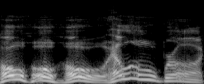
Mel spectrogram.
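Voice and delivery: put-on drawn-out, big delivery with Southern accent showing. Retelling a father phoning his son as Santa, in Santa voice with Southern accent showing. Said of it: "dad tried to mask that Southern accent".

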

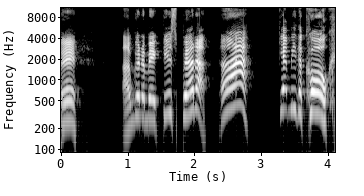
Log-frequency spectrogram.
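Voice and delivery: put-on very loud, high-pitched Midwest accent in a dad voice. Imitating a father improving good wine: imitating father with Midwest accent. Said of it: "Why is everybody from the Midwest now".

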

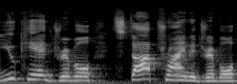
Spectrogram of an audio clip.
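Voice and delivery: mock high-pitched scream. Retelling a break at training camp practice: imitating someone screaming. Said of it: "he just started screaming at him".

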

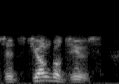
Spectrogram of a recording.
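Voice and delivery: hushed, half-whispered stage whisper. Retelling what someone said at the side of the stage: imitating a half-whisper. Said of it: "just kinda whispers".

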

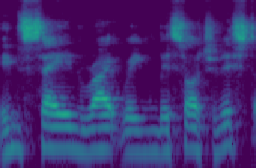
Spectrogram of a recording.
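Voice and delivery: ordinary delivery

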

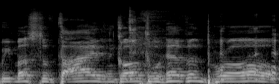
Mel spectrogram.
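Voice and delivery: put-on Austrian accent. Asked to say a line like Schwarzenegger: Schwarzenegger impression, Austrian accent. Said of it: "Say it in the Schwarzenegger thing".

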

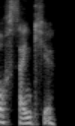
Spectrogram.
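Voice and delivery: modest, meek, self-effacing, most humble gratitude. Retelling how a woman praised them, the speaker recalls answering with a retelling of a humble thank-you. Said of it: "in my most humble voice".

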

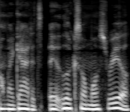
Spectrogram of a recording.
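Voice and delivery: put-on thrilled, worked-up, all-excited outburst. Retelling a character's reaction in the holodeck: imitating excited speech. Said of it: "all excited about what's going on".

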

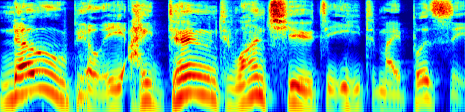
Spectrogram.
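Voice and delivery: play-acted, very drawn-out, slow, theatrical delivery. Retelling what a woman suddenly said to the speaker: imitating a performative way of speaking. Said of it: "she just goes in a very performative kind of way".

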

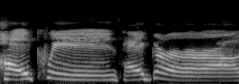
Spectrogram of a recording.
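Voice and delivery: put-on campy delivery. Imitating a paid video greeting: imitating his campy greeting. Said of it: "He's like".

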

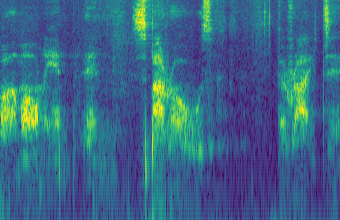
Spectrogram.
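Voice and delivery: private, breathy, hushed, very quiet whisper. Retelling what a nephew whispered once everyone had gone: retelling a whisper. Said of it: "he just whispered to me".

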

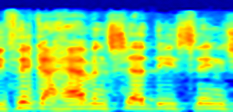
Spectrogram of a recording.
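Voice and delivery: normal talking voice

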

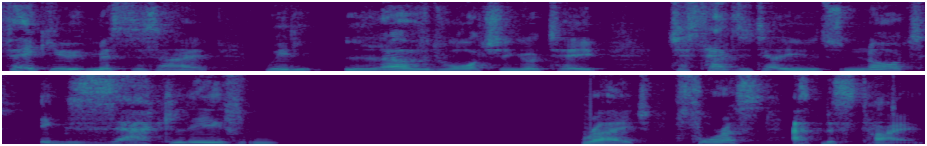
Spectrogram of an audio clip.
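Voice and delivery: gracious, courteous, put-on lovely British accent. Quoting a TV station manager's assistant replying to the speaker, in a put-on British accent. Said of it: "in her beautiful British accent said to me".

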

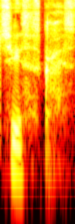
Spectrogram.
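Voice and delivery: hushed whisper, barely voiced, muttered under the breath. Acting out someone reacting to the kid: muttered under the breath. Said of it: "Like the under the breath".

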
